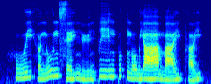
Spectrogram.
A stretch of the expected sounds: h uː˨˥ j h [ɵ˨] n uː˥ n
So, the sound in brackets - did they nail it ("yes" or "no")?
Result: yes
